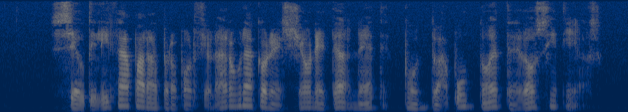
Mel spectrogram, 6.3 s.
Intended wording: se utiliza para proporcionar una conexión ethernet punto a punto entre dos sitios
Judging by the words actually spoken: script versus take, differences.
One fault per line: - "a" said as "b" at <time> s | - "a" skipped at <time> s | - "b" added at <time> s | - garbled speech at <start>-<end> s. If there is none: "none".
none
